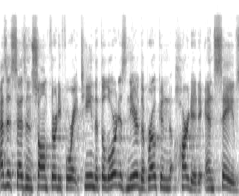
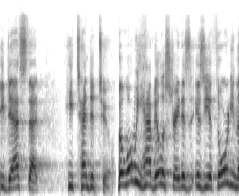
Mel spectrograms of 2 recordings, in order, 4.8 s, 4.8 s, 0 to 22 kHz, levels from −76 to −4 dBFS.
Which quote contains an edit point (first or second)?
second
